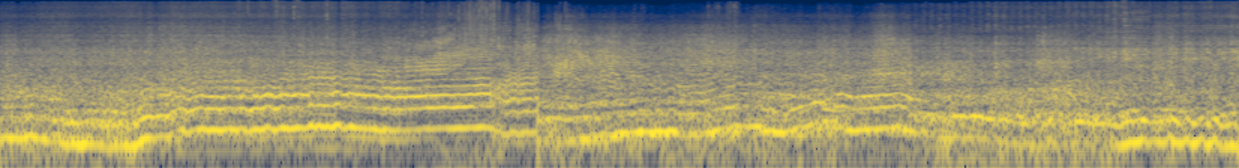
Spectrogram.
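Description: Water splashes loudly as a car speeds through a stream.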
